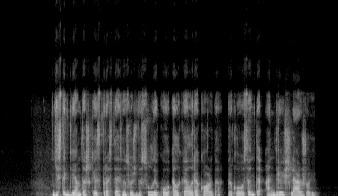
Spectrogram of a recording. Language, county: Lithuanian, Vilnius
